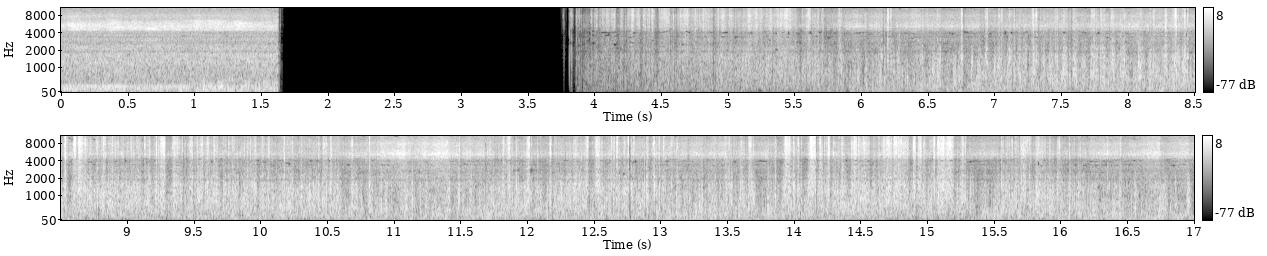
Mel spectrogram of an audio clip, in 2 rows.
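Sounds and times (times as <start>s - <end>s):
boat engine: 0.0s - 1.6s, 3.9s - 17.0s
wind buffeting microphone: 3.9s - 17.0s.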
